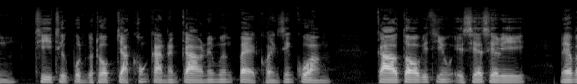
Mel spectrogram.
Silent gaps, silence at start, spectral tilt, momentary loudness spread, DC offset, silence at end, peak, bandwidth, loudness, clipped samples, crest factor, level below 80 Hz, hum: none; 0 s; -5 dB/octave; 12 LU; under 0.1%; 0 s; 0 dBFS; 16 kHz; -22 LUFS; under 0.1%; 22 dB; -64 dBFS; none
